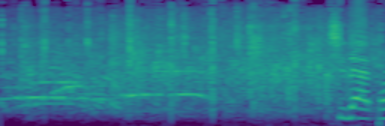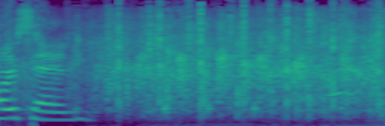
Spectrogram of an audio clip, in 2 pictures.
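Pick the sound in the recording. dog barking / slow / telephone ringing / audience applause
audience applause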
